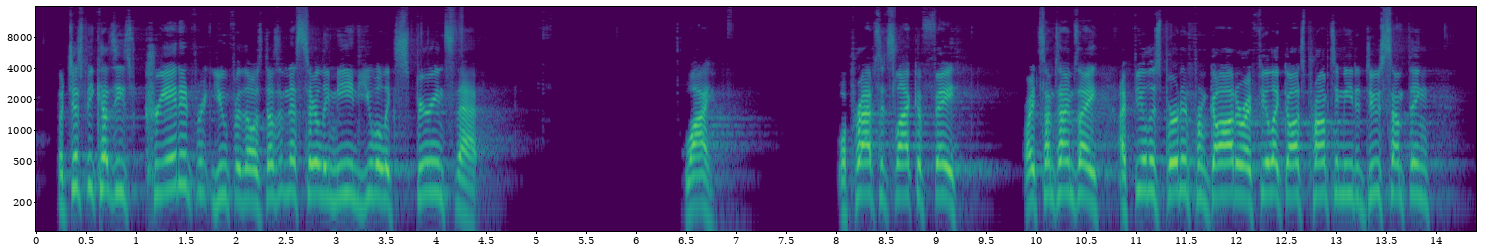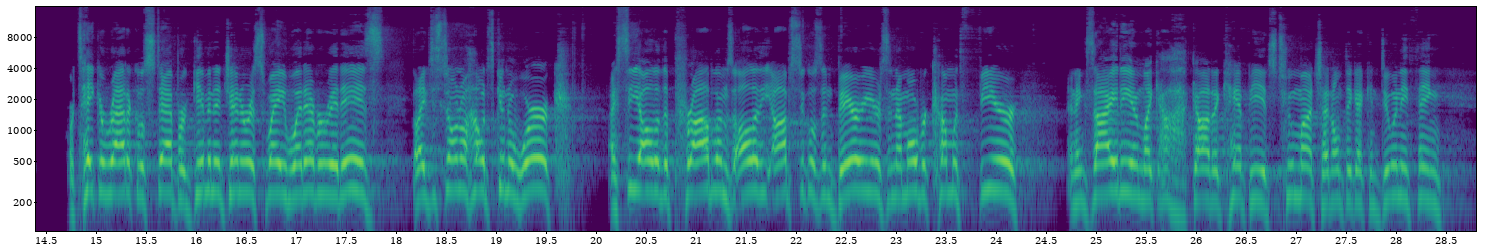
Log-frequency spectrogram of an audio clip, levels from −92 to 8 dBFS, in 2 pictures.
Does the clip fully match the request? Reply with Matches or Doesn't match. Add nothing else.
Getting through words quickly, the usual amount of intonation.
Doesn't match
